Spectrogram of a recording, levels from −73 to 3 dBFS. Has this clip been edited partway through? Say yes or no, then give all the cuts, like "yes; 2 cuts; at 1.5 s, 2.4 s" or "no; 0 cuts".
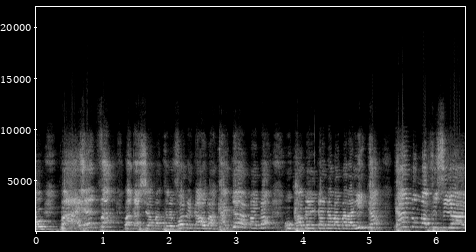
no; 0 cuts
